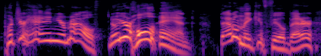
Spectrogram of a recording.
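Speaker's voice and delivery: very high, loud goblin advice; a goblin fussing over a hurt friend; bossy goblin. Retold or imitated. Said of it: "telling the hurt goblin, like".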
